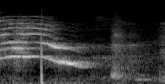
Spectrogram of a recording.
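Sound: baby crying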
